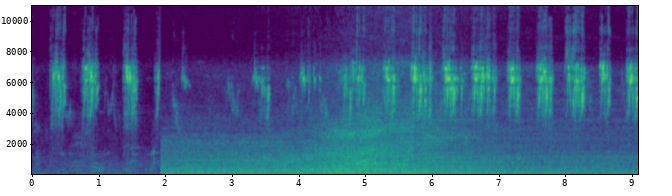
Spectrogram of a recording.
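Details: House sparrow parents feeding three chicks at the nest: a few high chirps, then a rising broadband rushing noise, under which a fast series of thin chirps continues and speeds up.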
